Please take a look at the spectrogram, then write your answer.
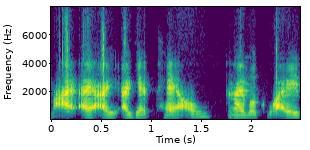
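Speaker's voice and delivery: ordinary delivery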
